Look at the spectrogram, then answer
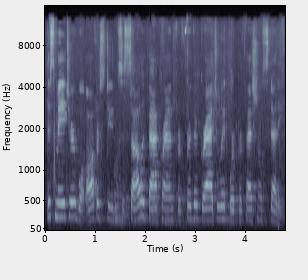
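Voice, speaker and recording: A woman's voice: mid-range voice, steady tone, a little fast, crowd noise, rough recording. A woman in her sixties reading formal program summaries at a board meeting in a large conference room, on a table microphone. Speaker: university administrator presenting programs.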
